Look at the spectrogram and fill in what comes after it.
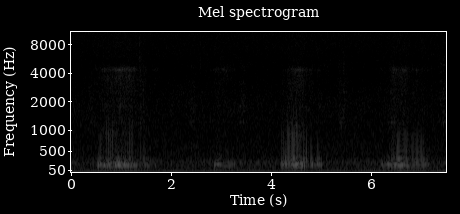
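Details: Baby boy who fell asleep listening to water running from a faucet, snoring during peaceful sleep: soft, regular, low rumbling snores with each breath, about 17 breaths a minute.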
